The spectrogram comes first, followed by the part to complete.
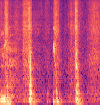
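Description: Three sharp clicks about half a second apart over a soft rubbing, from hands or gear being handled around the snowmobile's engine compartment.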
